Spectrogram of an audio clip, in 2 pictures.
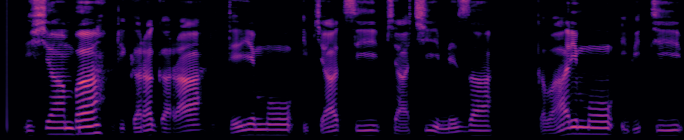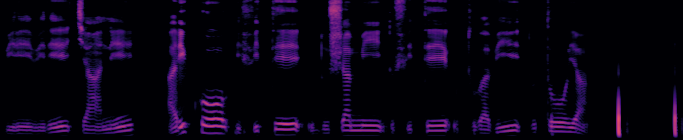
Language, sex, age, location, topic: Kinyarwanda, male, 25-35, Kigali, agriculture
